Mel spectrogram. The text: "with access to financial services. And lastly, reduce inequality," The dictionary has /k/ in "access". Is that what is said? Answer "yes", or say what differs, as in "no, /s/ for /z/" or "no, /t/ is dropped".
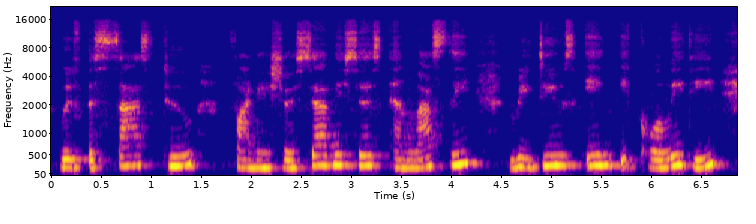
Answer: no, /k/ is dropped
